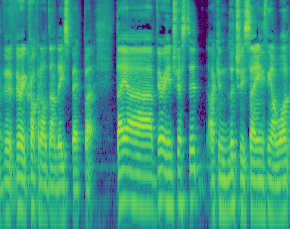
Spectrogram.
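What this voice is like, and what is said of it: New Zealand accent. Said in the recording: “everyone goes, oh, where are you from, Australia or something like that? And because it's just my accent ... I'm actually born in New Zealand ... true Kiwi at heart”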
